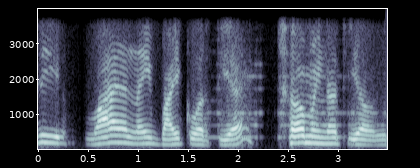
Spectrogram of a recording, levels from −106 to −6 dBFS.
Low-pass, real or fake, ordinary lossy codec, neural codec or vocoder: 3.6 kHz; real; none; none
